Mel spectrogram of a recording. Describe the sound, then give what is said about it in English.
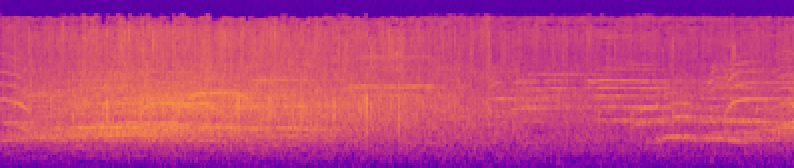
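A crowd in Cleveland applauds and cheers steadily for several seconds after a speaker congratulates Donald Trump on winning the nomination, with dense clapping and shouted voices rising and falling over the continuous roar. “Right, big cheer.”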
